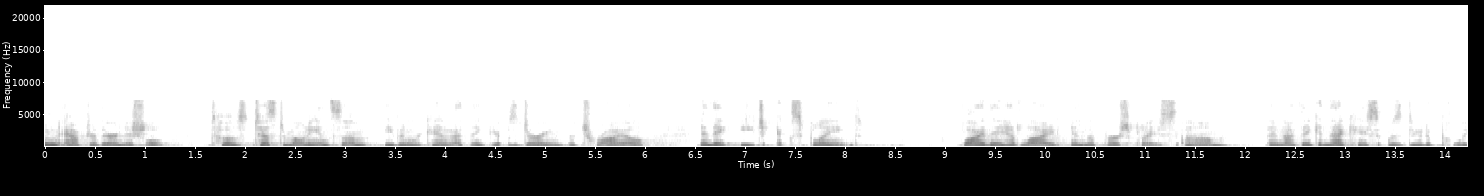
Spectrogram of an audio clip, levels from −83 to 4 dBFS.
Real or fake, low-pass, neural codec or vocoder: fake; 7.2 kHz; vocoder, 44.1 kHz, 128 mel bands, Pupu-Vocoder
